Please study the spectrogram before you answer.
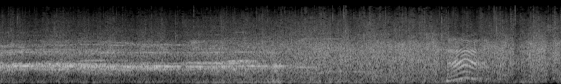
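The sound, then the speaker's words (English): An audience applauds and lets out cheering woohoos to welcome comedian Felicity Ward to the stage at a live show. The clapping is dense and sustained, and a single rising and falling whoop stands out near the end. “And do general woohooing noises for Felicity Ward.”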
